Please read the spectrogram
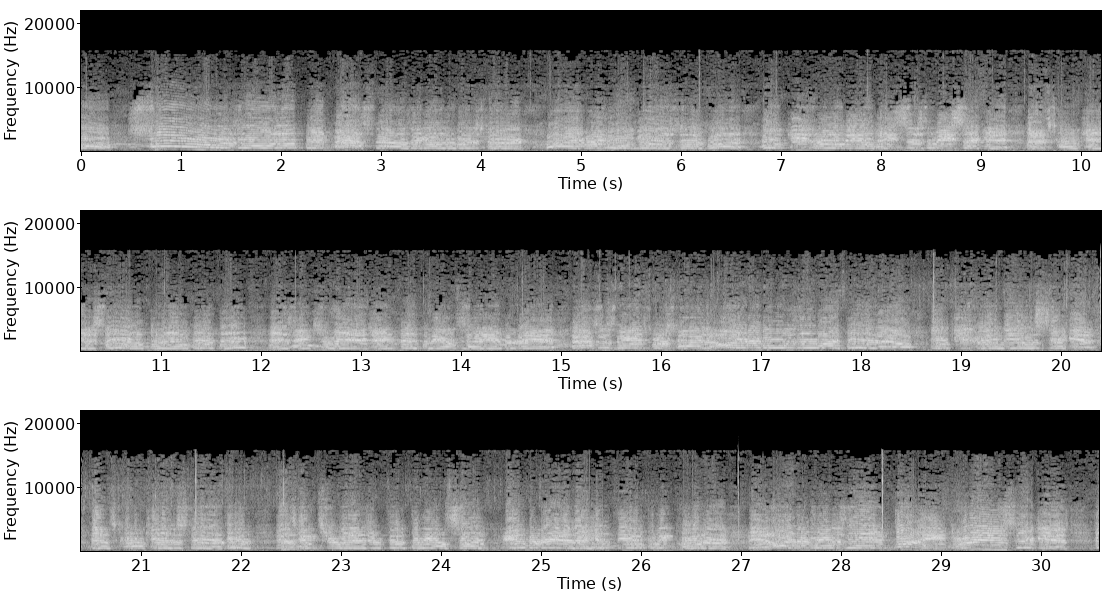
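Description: Race announcer calling a harness race, talking fast and without a break.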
